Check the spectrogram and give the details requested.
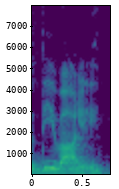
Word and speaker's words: Diwali: But that's why the W it would kind of become more like a V. So Dvali.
